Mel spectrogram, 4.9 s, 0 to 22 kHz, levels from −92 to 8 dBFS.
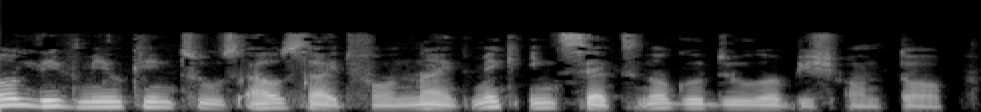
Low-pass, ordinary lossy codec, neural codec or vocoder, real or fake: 7.2 kHz; MP3, 32 kbps; none; real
